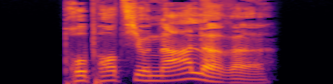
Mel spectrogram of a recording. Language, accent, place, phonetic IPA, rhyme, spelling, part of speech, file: German, Germany, Berlin, [ˌpʁopɔʁt͡si̯oˈnaːləʁə], -aːləʁə, proportionalere, adjective, De-proportionalere.ogg
- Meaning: inflection of proportional: 1. strong/mixed nominative/accusative feminine singular comparative degree 2. strong nominative/accusative plural comparative degree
